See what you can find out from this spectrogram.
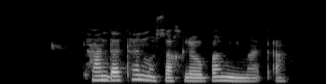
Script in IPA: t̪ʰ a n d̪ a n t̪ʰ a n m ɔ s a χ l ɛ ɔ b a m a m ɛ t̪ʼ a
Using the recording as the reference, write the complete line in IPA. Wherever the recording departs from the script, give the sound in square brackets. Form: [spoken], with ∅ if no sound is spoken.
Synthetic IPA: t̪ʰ a n d̪ a [∅] t̪ʰ a n m ɔ s a χ l ɛ ɔ b a m [i] m [a] t̪ʼ a

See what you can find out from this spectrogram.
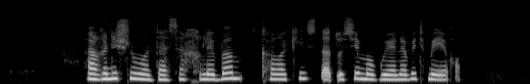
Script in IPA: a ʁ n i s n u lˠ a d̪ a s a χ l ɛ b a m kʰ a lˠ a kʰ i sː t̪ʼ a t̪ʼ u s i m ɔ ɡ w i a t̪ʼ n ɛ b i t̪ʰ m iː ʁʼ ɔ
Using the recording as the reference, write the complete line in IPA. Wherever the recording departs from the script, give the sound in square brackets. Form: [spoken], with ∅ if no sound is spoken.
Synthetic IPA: a ʁ n i [ʃ] n u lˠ a d̪ a s a χ l ɛ b a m kʰ a lˠ a kʰ i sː t̪ʼ a t̪ʼ u s i m ɔ ɡ w i a [∅] n ɛ b i t̪ʰ m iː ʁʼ ɔ

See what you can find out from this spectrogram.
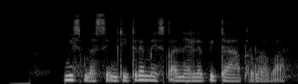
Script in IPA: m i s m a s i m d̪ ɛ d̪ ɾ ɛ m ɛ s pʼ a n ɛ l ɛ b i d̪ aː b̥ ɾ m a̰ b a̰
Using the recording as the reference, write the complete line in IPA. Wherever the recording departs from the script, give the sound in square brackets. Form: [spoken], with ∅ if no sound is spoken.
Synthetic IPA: m i s m a s i m d̪ [i] d̪ ɾ ɛ m ɛ s pʼ a n ɛ l ɛ b i d̪ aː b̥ ɾ m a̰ [v] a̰

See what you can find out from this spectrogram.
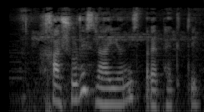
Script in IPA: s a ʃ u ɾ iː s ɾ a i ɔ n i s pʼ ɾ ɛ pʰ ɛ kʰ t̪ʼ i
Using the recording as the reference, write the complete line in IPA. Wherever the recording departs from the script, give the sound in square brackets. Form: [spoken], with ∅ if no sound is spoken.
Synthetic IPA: [χ] a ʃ u ɾ [i] s ɾ a i ɔ n i s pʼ ɾ ɛ pʰ ɛ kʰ t̪ʼ i

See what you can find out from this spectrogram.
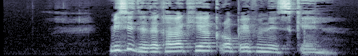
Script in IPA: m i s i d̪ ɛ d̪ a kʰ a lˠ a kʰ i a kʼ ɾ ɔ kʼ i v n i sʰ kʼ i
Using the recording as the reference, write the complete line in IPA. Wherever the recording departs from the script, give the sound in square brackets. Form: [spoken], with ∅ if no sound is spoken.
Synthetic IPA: m i s i d̪ ɛ d̪ a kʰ a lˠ a kʰ i a kʼ ɾ ɔ [pʼ] i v n i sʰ kʼ i

